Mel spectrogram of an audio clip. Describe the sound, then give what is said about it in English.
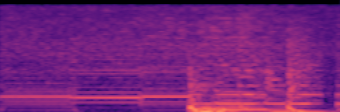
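A burger patty sizzles in hot oil, a steady hiss that swells into a couple of louder crackling bursts partway through, with a faint low hum underneath and no talking. “nice sizzle.”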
